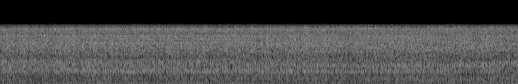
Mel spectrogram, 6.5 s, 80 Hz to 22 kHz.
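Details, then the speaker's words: 1965 Ford Mustang with original six-cylinder engine idling: even, steady hum that purrs, without the loud lifter noise or diesel-like sound these sixes often had; running smoothly. "I've heard a lot of guys say, "Ooh, that six-cylinder original six-cylinder Chevy or Ford sometimes sounds like a diesel." This thing just purrs like a"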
